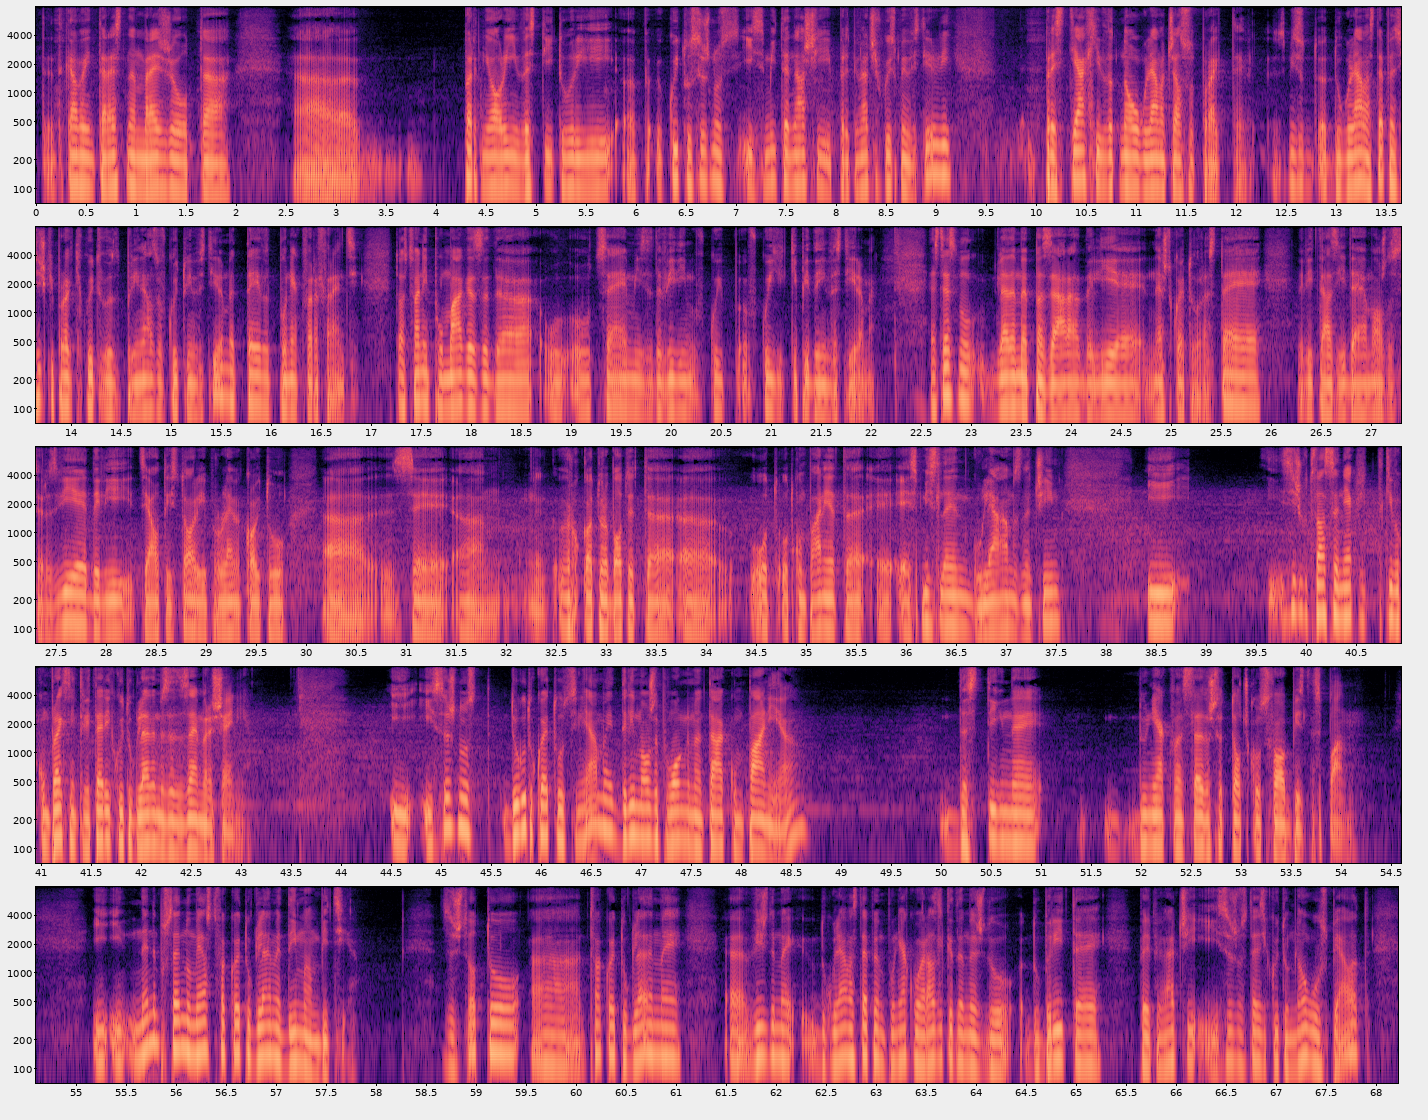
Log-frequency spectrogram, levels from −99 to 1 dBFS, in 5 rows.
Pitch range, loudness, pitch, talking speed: 100-120 Hz, -23 LUFS, 110 Hz, 150 wpm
